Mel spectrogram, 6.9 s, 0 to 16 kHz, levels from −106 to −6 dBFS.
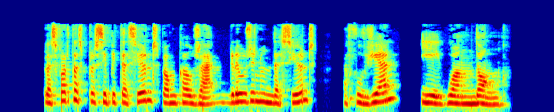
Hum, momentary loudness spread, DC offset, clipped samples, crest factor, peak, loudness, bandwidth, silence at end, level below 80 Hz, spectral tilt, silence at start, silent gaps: none; 10 LU; under 0.1%; under 0.1%; 16 dB; -2 dBFS; -18 LUFS; 8.2 kHz; 0.6 s; -56 dBFS; -4.5 dB/octave; 0.55 s; 4.14-4.28 s, 5.02-5.25 s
